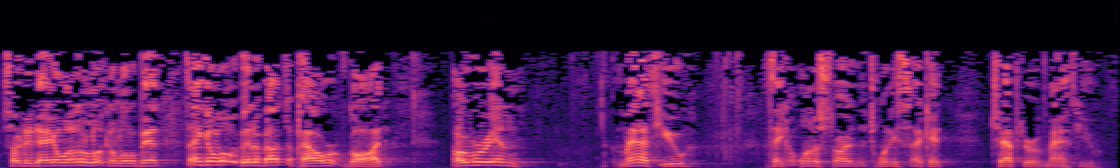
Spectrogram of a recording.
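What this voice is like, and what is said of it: Strained voice. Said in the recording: “as you can probably hear, my voice has been strained”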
